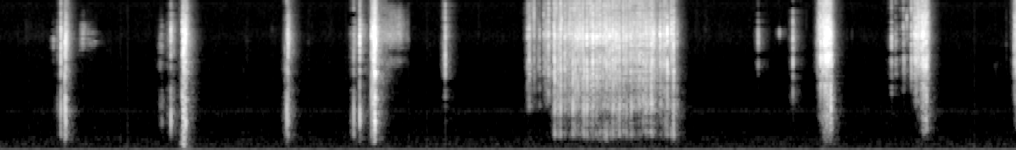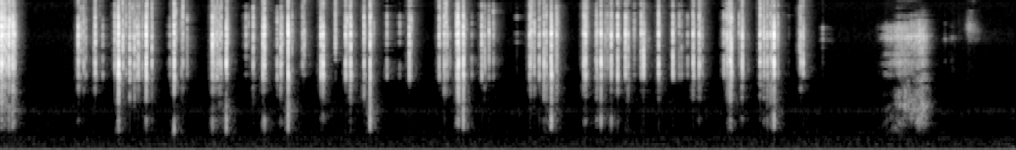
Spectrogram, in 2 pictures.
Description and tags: A velcro wallet ripping and rubbing on itself
click, effect, foley, fx, interaction, object, rip, sfx, sound, sound-effect, soundeffect, velcro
